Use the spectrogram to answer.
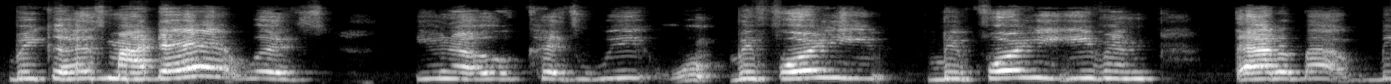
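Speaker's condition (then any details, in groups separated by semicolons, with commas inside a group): Cerebral palsy; quadriplegic type, all four limbs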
